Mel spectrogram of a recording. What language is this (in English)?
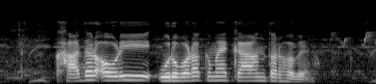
Bhojpuri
